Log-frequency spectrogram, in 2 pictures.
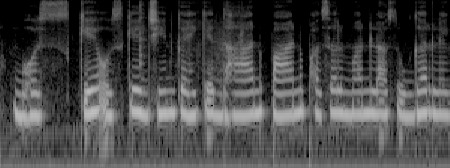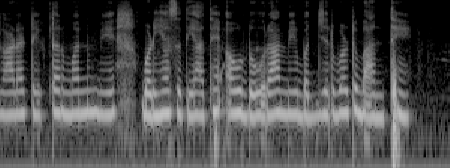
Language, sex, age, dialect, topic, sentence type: Chhattisgarhi, female, 18-24, Northern/Bhandar, agriculture, statement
